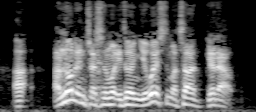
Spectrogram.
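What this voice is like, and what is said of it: Deliberately bad imitation of another person. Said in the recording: “a really bad Duncan Bannatyne impression”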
